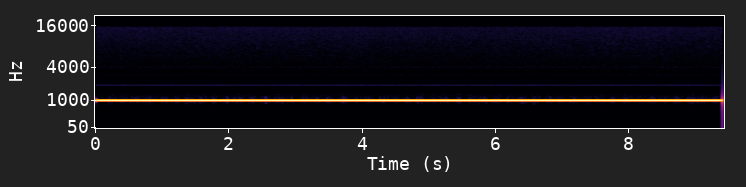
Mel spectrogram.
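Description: A steady, high-pitched test tone sounds without a break.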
